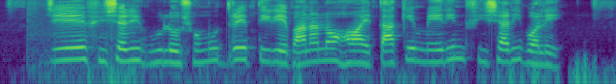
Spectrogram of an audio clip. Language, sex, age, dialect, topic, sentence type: Bengali, female, 25-30, Northern/Varendri, agriculture, statement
